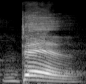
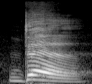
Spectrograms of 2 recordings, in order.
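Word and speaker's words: ∂: will pronounce the symbol the symbol is written this way and it is pronounced del del is not d this time around is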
